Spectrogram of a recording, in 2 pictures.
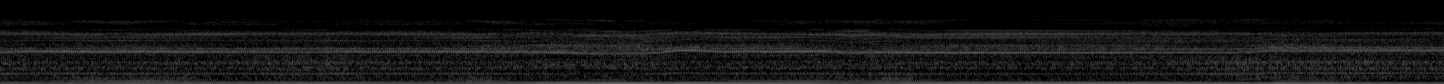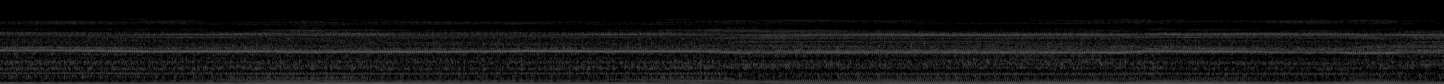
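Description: Small handheld micro polisher running steadily with a steady whine, polishing a car's painted panel to remove the haze left by 3000-grit wet sanding. Its pitch shifts slightly a few times as the pressure on the pad changes.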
